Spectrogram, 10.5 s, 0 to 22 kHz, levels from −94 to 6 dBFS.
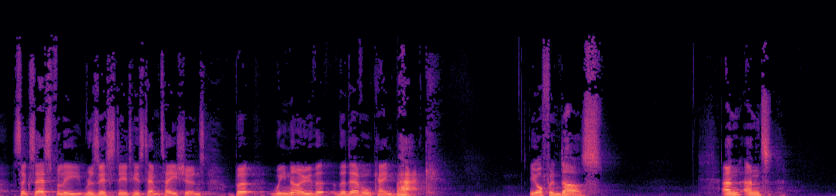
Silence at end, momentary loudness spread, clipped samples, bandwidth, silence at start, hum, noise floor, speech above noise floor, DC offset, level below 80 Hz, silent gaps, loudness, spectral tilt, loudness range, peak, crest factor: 0.65 s; 10 LU; under 0.1%; 17.5 kHz; 0 s; none; -67 dBFS; 45 dB; under 0.1%; -58 dBFS; none; -23 LUFS; -5.5 dB/octave; 3 LU; -2 dBFS; 22 dB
